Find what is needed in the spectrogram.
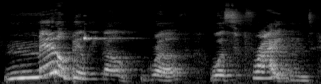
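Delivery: usual speaking voice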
